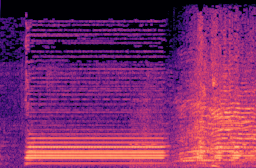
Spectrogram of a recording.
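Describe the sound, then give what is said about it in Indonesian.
A truck blasts a long, loud, steady horn as it passes close to a bus on a bridge across the Madura Strait, followed by rumbling traffic noise and voices. “Aduh, itu hampir menyerempet bis kita ini. Sekar, Bima, kalian tidak apa-apa? Tidak apa-apa ya. Aduh, truk tadi ceroboh sekali,”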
